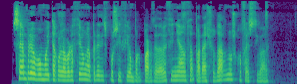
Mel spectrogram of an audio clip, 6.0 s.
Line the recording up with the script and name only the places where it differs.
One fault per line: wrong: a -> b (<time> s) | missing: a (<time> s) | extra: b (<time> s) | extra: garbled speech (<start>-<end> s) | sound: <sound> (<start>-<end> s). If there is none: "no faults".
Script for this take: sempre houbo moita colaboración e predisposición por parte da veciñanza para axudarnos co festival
no faults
